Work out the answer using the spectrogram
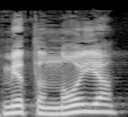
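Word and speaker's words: метаноя (μετάνοια): Слово «покаяние» по-гречески означает, произносится как «метаноя» и означает «перемена мыслей покаяния».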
